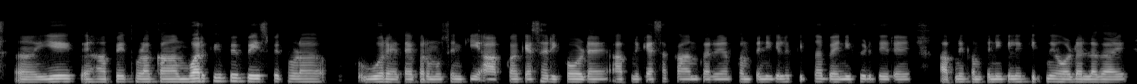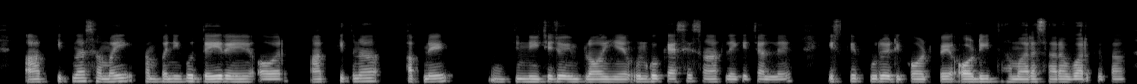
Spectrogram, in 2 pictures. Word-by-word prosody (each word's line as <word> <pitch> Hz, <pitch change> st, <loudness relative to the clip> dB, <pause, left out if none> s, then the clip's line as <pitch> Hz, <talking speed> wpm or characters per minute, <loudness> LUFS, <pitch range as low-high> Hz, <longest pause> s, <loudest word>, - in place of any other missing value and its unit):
अ, -, -, -3 dB
ये 130 Hz, +3 st, +5 dB, 0.2 s
यहाँ 125 Hz, 0 st, -1 dB
पे 130 Hz, 0 st, +2 dB
थोड़ा 125 Hz, -1 st, +2 dB
काम 125 Hz, 0 st, +3 dB
वर्किंग 140 Hz, +2 st, +4 dB
पे 155 Hz, -1 st, +2 dB
बेस 135 Hz, 0 st, +5 dB
पे 140 Hz, -, +1 dB
थोड़ा 130 Hz, -1 st, -2 dB, 0.4 s
वो 125 Hz, +2 st, +2 dB
रहता 120 Hz, -1 st, 0 dB
है -, -, +2 dB
प्रमोशन 120 Hz, 0 st, -1 dB
कि 125 Hz, -, -1 dB
आपका 125 Hz, +1 st, -1 dB
कैसा 120 Hz, +3 st, -1 dB
रिकॉर्ड 125 Hz, -1 st, +1 dB
है, 120 Hz, 0 st, 0 dB
आपने 125 Hz, 0 st, -2 dB
कैसा 120 Hz, +2 st, -2 dB
काम 125 Hz, 0 st, 0 dB
कर 120 Hz, -1 st, -3 dB
रहे 120 Hz, -, -3 dB
हैं, 125 Hz, -, -1 dB
आप 120 Hz, -, -9 dB
कंपनी 125 Hz, 0 st, -1 dB
के 130 Hz, -, -1 dB
लिए 130 Hz, +1 st, -1 dB
कितना 135 Hz, -, -4 dB
बेनिफिट 125 Hz, +2 st, +1 dB
दे 125 Hz, -1 st, 0 dB
रहे 120 Hz, -, -2 dB
हैं, 120 Hz, -, -4 dB, 0.3 s
आपने 125 Hz, +2 st, -1 dB
कंपनी 120 Hz, 0 st, -1 dB
के 125 Hz, -, -3 dB
लिए 125 Hz, 0 st, +1 dB
कितने 135 Hz, +1 st, -3 dB
ऑर्डर 120 Hz, -1 st, +1 dB
लगाए, 120 Hz, 0 st, 0 dB, 0.4 s
आप 125 Hz, 0 st, +1 dB
कितना 150 Hz, +2 st, 0 dB
समय 135 Hz, 0 st, +2 dB, 0.2 s
कंपनी 130 Hz, 0 st, 0 dB
को 145 Hz, +2 st, +3 dB
दे 130 Hz, 0 st, +5 dB
रहे 130 Hz, -1 st, +4 dB
हैं 130 Hz, -, -2 dB, 0.2 s
और 125 Hz, +4 st, +1 dB, 0.3 s
आप 125 Hz, 0 st, -1 dB
कितना 145 Hz, +1 st, -1 dB, 0.3 s
अपने 130 Hz, +1 st, +2 dB, 0.5 s
उ 125 Hz, -, -4 dB, 0.2 s
नीचे 130 Hz, 0 st, +2 dB
जो 135 Hz, +1 st, +3 dB
एम्प्लॉय 125 Hz, -1 st, +2 dB
है 120 Hz, -, +1 dB
उनको 130 Hz, +3 st, +2 dB
कैसे 130 Hz, +2 st, 0 dB
साथ 130 Hz, -3 st, -2 dB
लेके 125 Hz, +1 st, -1 dB
चल 125 Hz, -2 st, -1 dB
रहे 120 Hz, +1 st, -2 dB
हैं। 140 Hz, -, -9 dB, 0.4 s
इसके 135 Hz, +2 st, -2 dB
पूरे 135 Hz, -1 st, +2 dB
रिकॉर्ड 125 Hz, -1 st, -1 dB
पे 125 Hz, 0 st, +3 dB, 0.2 s
ऑडिट 130 Hz, +1 st, +2 dB
हमारा 125 Hz, 0 st, +3 dB
सारा 125 Hz, 0 st, 0 dB
वर्क 130 Hz, -1 st, 0 dB
का 125 Hz, 0 st, -3 dB
125 Hz, 200 wpm, -25 LUFS, 125-130 Hz, 0.5 s, ये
